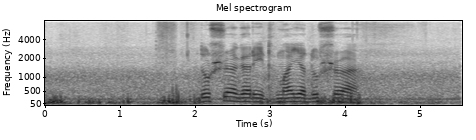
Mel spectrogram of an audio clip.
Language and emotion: Russian, neutral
